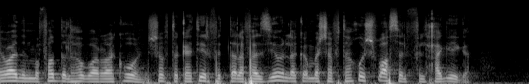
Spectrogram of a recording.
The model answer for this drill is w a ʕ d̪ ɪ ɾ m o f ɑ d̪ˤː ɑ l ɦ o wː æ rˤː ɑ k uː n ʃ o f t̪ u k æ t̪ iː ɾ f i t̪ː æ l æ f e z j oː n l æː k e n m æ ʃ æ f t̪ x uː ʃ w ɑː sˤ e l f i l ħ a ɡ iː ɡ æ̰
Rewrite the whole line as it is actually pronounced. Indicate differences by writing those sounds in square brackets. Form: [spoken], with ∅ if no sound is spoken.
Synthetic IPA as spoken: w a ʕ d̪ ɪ [l] m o f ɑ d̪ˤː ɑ l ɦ o wː æ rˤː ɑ k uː n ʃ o f t̪ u k æ t̪ iː ɾ f i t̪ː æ l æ f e z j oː n l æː k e n m æ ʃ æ f t̪ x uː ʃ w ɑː sˤ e l f i l ħ a ɡ iː ɡ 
